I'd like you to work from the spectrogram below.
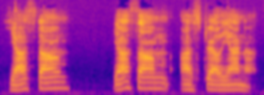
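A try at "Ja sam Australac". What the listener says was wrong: So that R sound, make sure you give that R a roll. So you pronounce it like an American would. Try to give it some more Croatian. So all the sounds are at the front of your mouth, right?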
